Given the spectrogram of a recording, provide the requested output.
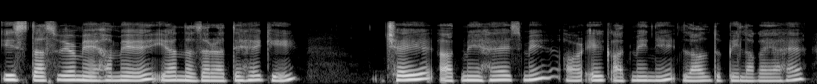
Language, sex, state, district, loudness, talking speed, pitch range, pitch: Hindi, female, Nagaland, Kohima, -15 LUFS, 155 wpm, 180-205 Hz, 190 Hz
